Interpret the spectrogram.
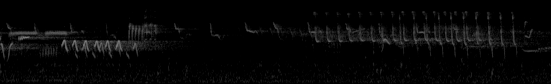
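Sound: nightingale singing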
